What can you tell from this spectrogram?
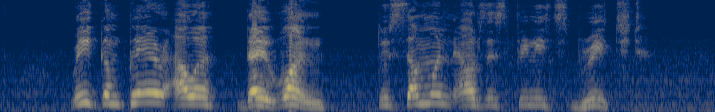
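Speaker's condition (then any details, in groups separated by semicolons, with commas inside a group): Cerebral palsy; legs affected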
